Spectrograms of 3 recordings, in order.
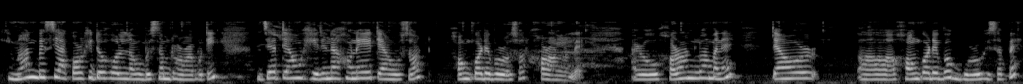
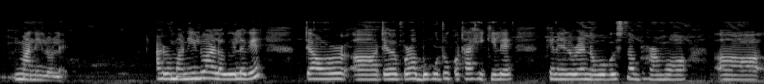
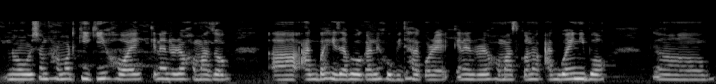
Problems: none marked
